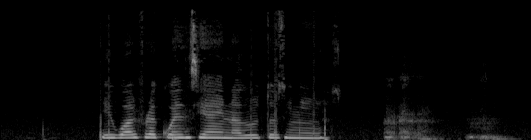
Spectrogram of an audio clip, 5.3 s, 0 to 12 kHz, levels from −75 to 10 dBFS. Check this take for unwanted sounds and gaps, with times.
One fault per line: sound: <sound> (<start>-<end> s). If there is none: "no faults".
sound: throat clearing (3.8-5.2 s)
